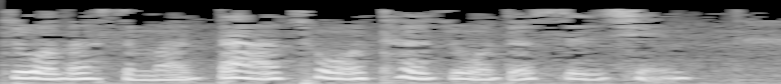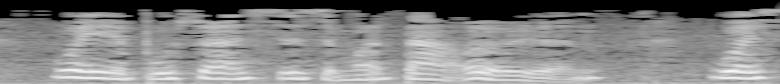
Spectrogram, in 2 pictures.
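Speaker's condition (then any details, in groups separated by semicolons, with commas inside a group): ALS; hand weakness, cannot write, type or grasp, arm muscle atrophy, cause unknown, year of immunoglobulin injections; worsening, whole-body involuntary muscle twitching, poor stamina, needs help dressing, brushing teeth, bathing; slower speech, quieter voice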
